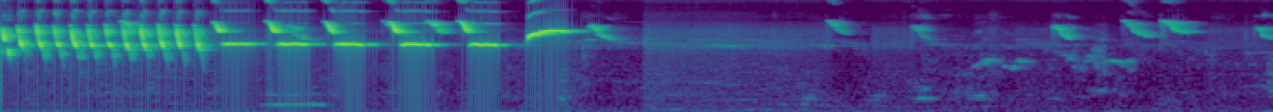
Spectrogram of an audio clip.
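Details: Canary, offered as real canary sound for a silent bird: a dense buzzy trill for one second, then several paired chirping notes and a rising slur, fading into scattered soft high chips in near silence.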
